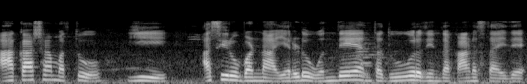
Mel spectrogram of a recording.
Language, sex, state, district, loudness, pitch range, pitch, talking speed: Kannada, female, Karnataka, Bangalore, -16 LUFS, 155-190 Hz, 170 Hz, 115 wpm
